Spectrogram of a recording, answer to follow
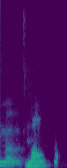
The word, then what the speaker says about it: Motto: you say your last name uh molon molon molon anyway I just want to say thank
